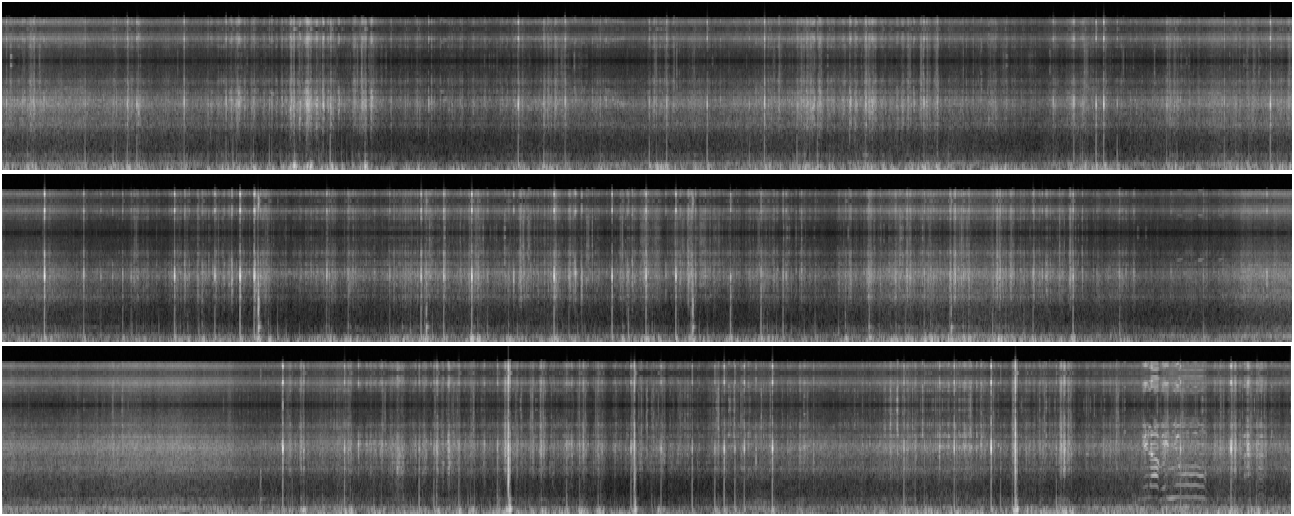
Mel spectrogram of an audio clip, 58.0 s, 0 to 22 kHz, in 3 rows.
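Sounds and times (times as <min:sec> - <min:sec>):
bike rattling over bumps: 0:00.0 - 0:58.0.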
